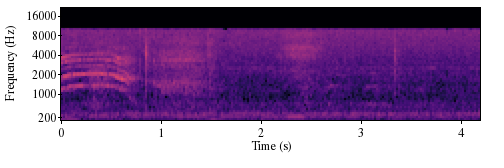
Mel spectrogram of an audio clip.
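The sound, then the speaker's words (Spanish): A cat lets out a loud, drawn-out meow with a wavering pitch, followed by fainter yowling and a steady low hum in the background. “una disculpa por la melódica voz de mi vecina. Parece que el León estaba muy ocupado y no podía atender a su llamado.”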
